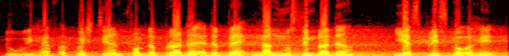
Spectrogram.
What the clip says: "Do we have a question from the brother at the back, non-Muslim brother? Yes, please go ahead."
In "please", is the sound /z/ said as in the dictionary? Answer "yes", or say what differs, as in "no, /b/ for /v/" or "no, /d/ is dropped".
no, /s/ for /z/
